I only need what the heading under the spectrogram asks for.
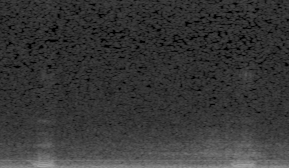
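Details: French bulldog snoring, two low rumbling snores about three seconds apart over a steady background hum.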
